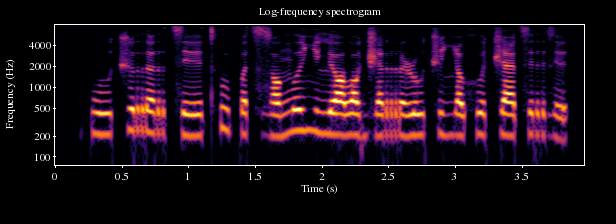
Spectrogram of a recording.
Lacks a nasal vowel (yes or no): yes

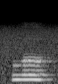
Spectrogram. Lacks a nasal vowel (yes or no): yes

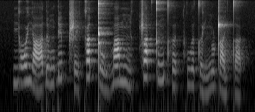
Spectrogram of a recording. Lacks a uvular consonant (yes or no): yes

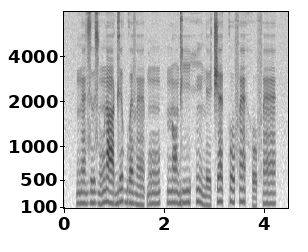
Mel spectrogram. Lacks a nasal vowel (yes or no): no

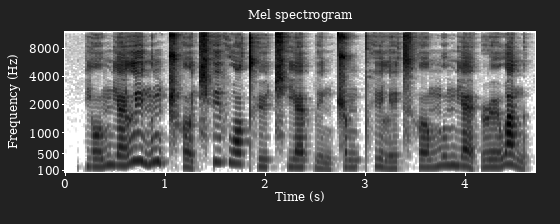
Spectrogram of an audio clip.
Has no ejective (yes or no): yes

